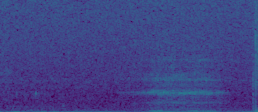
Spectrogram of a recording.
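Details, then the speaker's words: Loud snoring from a pet rabbit; bunny snoring. "hear that that's a bunny snoring bernie are you snoring silly y'all he snores so loudly it's not even funny"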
